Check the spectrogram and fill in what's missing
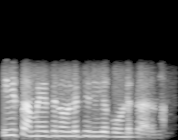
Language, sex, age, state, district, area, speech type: Malayalam, female, 30-45, Kerala, Pathanamthitta, rural, conversation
